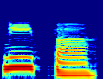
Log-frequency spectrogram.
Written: nipa

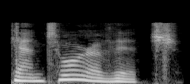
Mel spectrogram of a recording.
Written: kantorovich

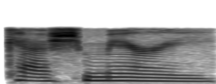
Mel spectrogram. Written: Kashmiri

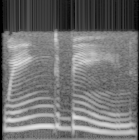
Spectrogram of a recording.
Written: winged bean

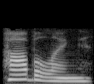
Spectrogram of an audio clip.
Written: hobbling

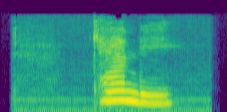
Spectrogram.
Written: candie

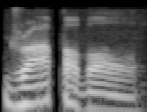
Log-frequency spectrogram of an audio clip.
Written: droppable

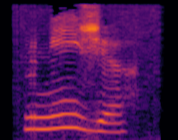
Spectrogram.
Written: mnesia

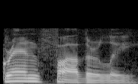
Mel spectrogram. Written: grandfatherly

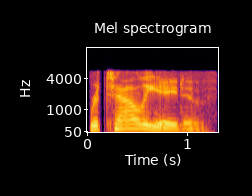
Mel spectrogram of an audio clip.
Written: retaliative

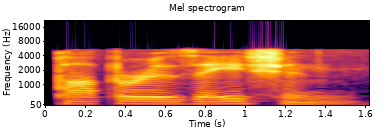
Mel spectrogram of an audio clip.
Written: pauperization

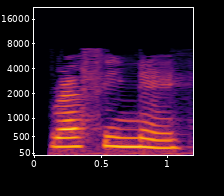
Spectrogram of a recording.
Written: raffine

